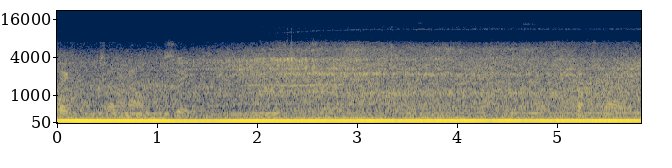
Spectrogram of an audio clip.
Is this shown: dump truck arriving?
yes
